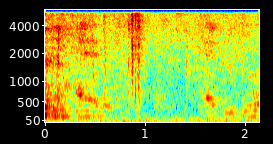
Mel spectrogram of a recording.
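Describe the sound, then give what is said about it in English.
Sheets of paper rustle and shuffle as they are handed back among people, with a few short crisp bursts, while people murmur and talk in the background. “You want to pass one to him? Pass back some.”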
